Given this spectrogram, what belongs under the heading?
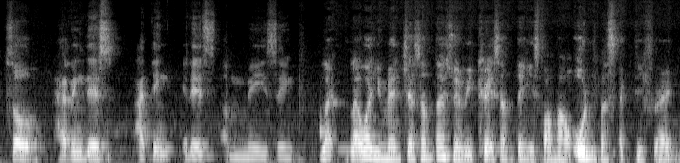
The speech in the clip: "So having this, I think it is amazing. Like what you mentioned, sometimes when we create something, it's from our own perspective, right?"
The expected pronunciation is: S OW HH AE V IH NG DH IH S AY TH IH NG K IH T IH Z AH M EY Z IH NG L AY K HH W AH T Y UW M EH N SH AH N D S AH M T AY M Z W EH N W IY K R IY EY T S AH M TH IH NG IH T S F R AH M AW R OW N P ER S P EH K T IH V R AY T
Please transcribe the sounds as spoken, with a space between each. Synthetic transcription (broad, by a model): S OW HH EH V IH NG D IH S AY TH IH NG K IH T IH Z AH M EY Z IH NG L AY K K W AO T Y UW M EH N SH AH N S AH M T AY M S W EH N W IY K R IY EY T S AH M T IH NG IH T S F R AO M AW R OW N P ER S P EH K T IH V R AY T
